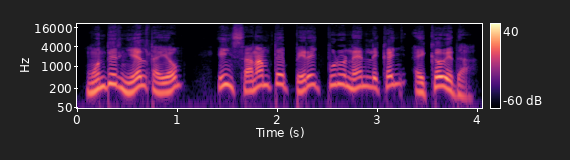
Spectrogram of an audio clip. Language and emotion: Santali, happy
